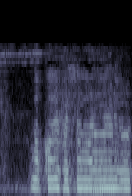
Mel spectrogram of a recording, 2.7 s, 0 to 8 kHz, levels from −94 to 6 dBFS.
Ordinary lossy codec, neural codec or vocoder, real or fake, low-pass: AAC, 16 kbps; none; real; 7.2 kHz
